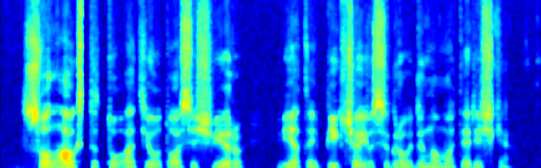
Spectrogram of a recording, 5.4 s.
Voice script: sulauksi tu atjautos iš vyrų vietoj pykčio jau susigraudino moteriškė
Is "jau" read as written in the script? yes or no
no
